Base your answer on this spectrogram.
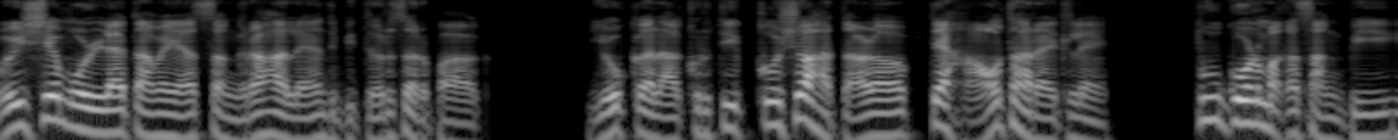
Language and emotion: Goan Konkani, angry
